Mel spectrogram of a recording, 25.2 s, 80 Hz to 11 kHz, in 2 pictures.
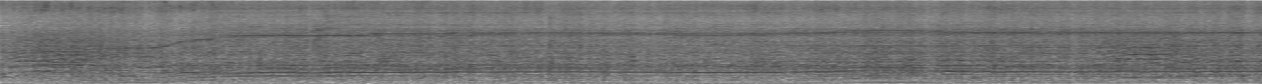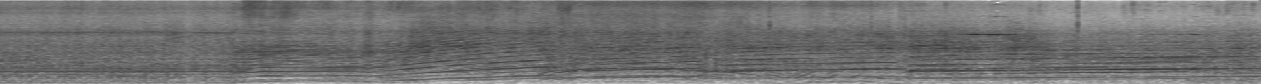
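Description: Honda CBR1100XX Blackbird's inline four-cylinder engine held at steady high revs on the line. About fifteen seconds in it launches and accelerates hard, the pitch climbing and dropping back with each upshift.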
